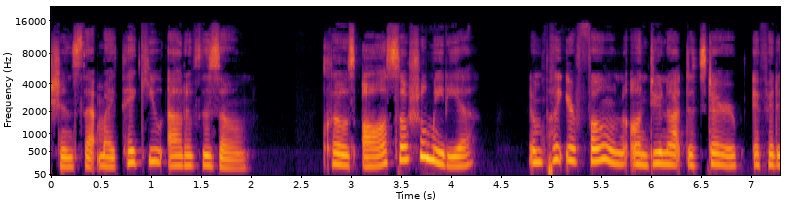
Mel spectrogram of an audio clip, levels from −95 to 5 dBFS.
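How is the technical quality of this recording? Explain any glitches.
The recording has three network dropouts, two of one kind and one of another.

A burst of packet loss occurs at 0.65 to 0.73 s, between "that might" and "you out of the", and again at 6.43 to 6.51 s. Each time a run of packets arrived too late or not at all. The receiver stretched the last sound for about 57 ms and then 62 ms, fading it as a held buzz or hiss. About 60 ms of speech is gone before playback resumes.

Short concealed packet loss comes at 3.73 to 3.77 s, after "all social" and before "media and put your". A few hundredths of a second failed to reach the decoder in time. The receiver bridged roughly 16 ms by extending the preceding sound and then blending into the real signal. About 20 ms of audio is lost, heard as a brief smear or wobble rather than a clear gap.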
